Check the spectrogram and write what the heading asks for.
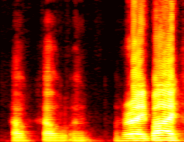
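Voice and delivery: high gnome voice, rising to a loud goodbye; hesitate, then pipe out a farewell. Acted. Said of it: "the gnome looks at you and goes".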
